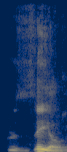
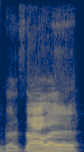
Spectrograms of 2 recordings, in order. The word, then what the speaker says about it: Brazile: don't know my name is actually pronunciated as Brazil like the country It's Brazil brazal you know just like the country Brazil you put the E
